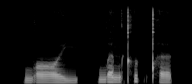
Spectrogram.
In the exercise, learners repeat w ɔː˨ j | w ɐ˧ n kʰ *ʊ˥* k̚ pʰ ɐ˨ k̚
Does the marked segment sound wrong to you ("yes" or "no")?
no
